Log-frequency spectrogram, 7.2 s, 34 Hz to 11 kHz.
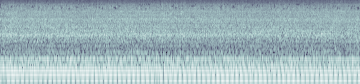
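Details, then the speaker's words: Tractor idling at 48°F after a quick start aided by the intake-air preheater, oil pressure okay: deep, steady diesel throb with no knocks, normal idle. "Still sitting there idling nice as can be."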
